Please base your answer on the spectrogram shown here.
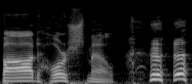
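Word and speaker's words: Bad Hersfeld: tell hold on this this town name is bad herfeld it's actually pronounced bod hor smell most likely or bad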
